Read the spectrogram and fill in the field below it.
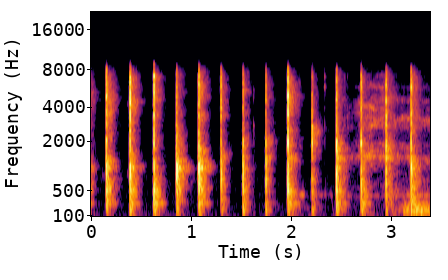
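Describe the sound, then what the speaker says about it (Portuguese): A small group claps in a home religious gathering, about fourteen sharp, evenly spaced claps in a steady rhythm, close and distinct, fading slightly toward the end. "E a Jesus, as nossas palmas."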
